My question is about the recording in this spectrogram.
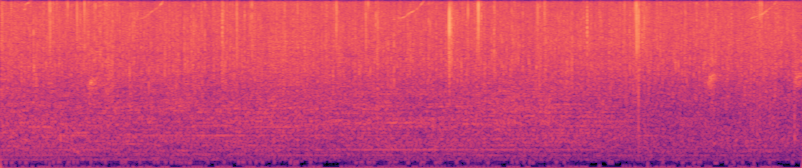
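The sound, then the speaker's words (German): Dolphins communicating undisturbed with one another underwater: a dense, steady crackling hiss with scattered sharp, bright clicks popping through at an even loudness for the whole stretch, with no voices. “So klingt es, wenn die Delfine ungestört miteinander kommunizieren können.”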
